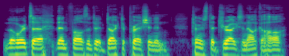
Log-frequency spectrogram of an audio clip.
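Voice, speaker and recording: A man's voice: fairly low pitch, steady tone, moderate pace, dry recording, clean studio sound. A man co-hosting a podcast, chatting casually and jokingly as in a review show. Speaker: podcast co-host. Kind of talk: casual comedic review chat.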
